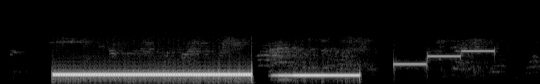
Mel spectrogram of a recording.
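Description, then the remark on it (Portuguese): Busy telephone line tones: a steady low hum for two seconds, a shorter, buzzier tone, then three short beeps stepping upward in pitch, loud and clear with no talking. “O telefone encontra-se ocupado. Por favor, tente mais tarde.”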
